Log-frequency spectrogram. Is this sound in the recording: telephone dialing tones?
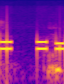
yes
